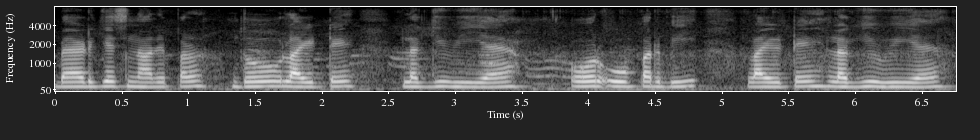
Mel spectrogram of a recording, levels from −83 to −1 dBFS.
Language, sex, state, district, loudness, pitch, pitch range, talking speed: Hindi, male, Uttar Pradesh, Shamli, -19 LUFS, 165 Hz, 160-175 Hz, 140 wpm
